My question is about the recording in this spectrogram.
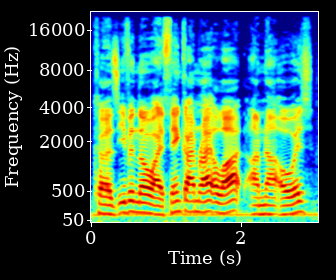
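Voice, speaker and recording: A man answering panel questions in a thoughtful, measured way. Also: fairly high pitch, steady tone, clear, resonant tone.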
